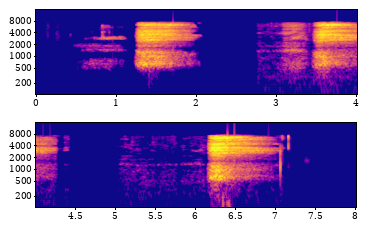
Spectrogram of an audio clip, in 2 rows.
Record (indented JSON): {
  "exhalation_length": "8.0 s",
  "exhalation_amplitude": 14412,
  "exhalation_signal_mean_std_ratio": 0.41,
  "survey_phase": "beta (2021-08-13 to 2022-03-07)",
  "age": "18-44",
  "gender": "Male",
  "wearing_mask": "No",
  "symptom_sore_throat": true,
  "symptom_abdominal_pain": true,
  "symptom_headache": true,
  "symptom_onset": "3 days",
  "smoker_status": "Ex-smoker",
  "respiratory_condition_asthma": false,
  "respiratory_condition_other": false,
  "recruitment_source": "Test and Trace",
  "submission_delay": "2 days",
  "covid_test_result": "Positive",
  "covid_test_method": "RT-qPCR",
  "covid_ct_value": 18.2,
  "covid_ct_gene": "N gene"
}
